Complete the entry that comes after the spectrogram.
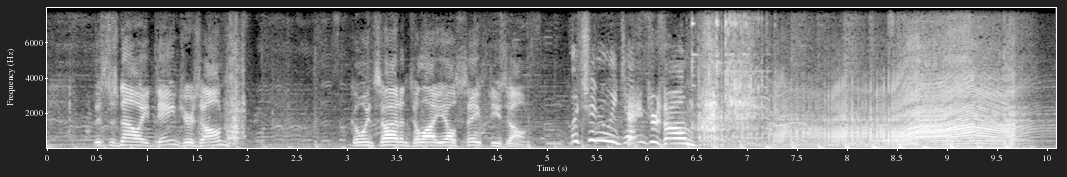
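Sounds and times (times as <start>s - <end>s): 
speech: 0.5s - 2.0s, 3.0s - 7.5s
chainsaw cutting a tree trunk: 6.5s - 10.0s.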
